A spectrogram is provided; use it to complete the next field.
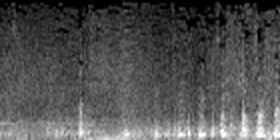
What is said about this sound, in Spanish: Precioso gallo. Son pollos muy jovencitos y bien hermosos están aquí. Las pollas están hermosas, las pollas, ¿eh?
